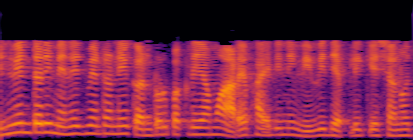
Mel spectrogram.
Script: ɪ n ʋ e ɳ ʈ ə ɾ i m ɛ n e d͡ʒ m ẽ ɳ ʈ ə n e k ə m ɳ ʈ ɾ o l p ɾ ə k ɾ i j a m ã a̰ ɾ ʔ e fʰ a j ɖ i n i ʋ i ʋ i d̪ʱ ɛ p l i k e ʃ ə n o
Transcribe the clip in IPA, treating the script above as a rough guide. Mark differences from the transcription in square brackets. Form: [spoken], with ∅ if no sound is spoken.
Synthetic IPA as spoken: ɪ n ʋ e ɳ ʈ ə ɾ i m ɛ n e d͡ʒ m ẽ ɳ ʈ ə n e k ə [∅] ɳ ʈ ɾ o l p ɾ ə k ɾ i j a m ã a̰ ɾ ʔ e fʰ a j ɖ i n i ʋ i ʋ i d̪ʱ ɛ p l i k e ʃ ə n o

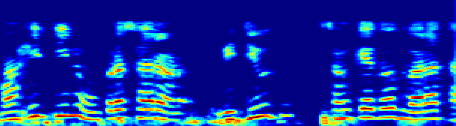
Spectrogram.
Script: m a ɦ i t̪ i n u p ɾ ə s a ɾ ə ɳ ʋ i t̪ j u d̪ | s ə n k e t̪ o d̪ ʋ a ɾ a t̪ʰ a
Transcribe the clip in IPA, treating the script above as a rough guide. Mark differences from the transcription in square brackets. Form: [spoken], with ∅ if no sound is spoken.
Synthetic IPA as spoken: m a ɦ i t̪ i n u p ɾ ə s a ɾ ə ɳ ʋ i [d̪] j u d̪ | s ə [ŋ] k e t̪ o d̪ ʋ a ɾ a t̪ʰ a

